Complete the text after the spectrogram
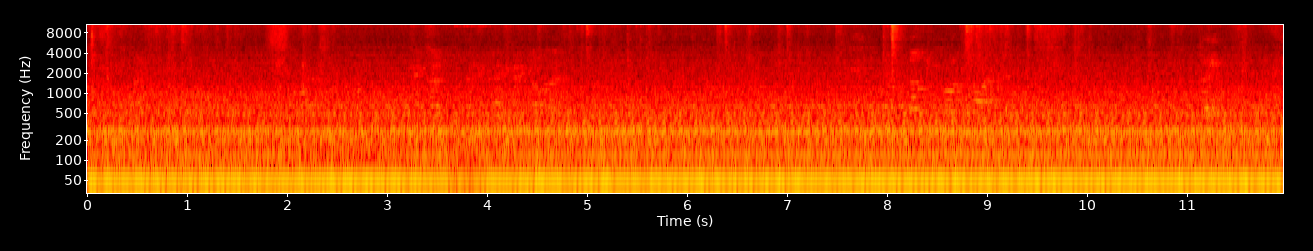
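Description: A bus engine hums low and steady from inside the cabin.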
